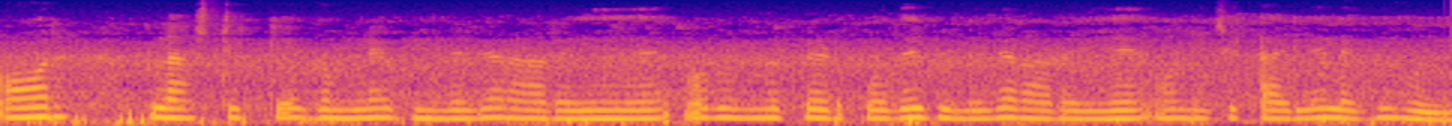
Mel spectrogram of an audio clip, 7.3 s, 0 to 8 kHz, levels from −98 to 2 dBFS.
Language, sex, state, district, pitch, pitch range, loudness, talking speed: Hindi, female, Uttar Pradesh, Saharanpur, 195 Hz, 190-210 Hz, -16 LUFS, 190 wpm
